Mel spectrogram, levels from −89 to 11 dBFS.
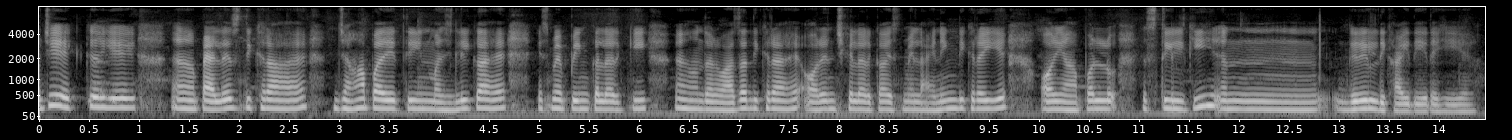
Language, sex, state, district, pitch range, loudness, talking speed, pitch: Hindi, female, Bihar, East Champaran, 170-195 Hz, -17 LUFS, 170 wpm, 185 Hz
